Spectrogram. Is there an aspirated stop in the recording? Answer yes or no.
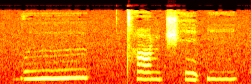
yes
